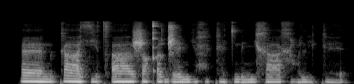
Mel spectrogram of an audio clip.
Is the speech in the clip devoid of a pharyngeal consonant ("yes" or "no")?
no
